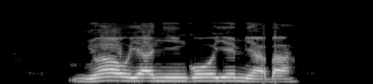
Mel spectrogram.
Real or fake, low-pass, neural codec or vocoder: real; 7.2 kHz; none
